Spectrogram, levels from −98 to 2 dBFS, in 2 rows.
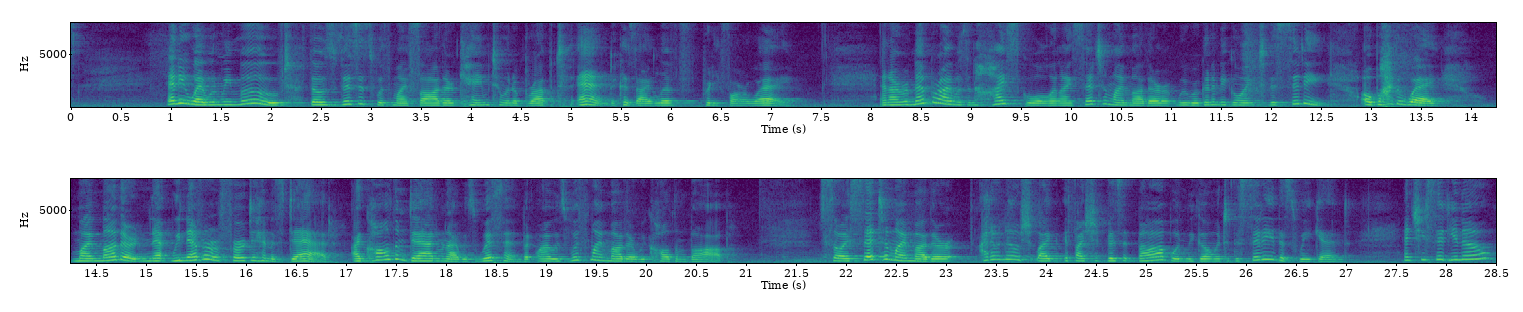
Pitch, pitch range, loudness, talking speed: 225 Hz, 200-280 Hz, -26 LUFS, 220 wpm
